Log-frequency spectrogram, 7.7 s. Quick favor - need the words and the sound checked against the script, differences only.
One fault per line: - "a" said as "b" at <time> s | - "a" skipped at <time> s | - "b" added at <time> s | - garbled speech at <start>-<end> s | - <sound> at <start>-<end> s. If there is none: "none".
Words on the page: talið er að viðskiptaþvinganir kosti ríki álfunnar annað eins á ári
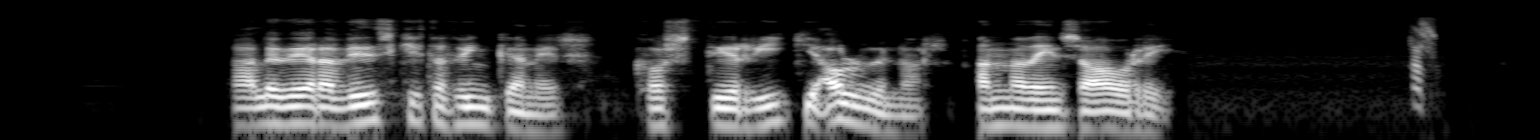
- chirp at 7.0-7.2 s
